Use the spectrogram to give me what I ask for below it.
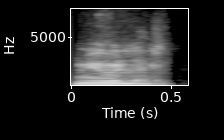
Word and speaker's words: Müller: exactamente, ese mismo, sí, Müller. Ujú. Bueno, ahí tenés cómo se pronuncia ya.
